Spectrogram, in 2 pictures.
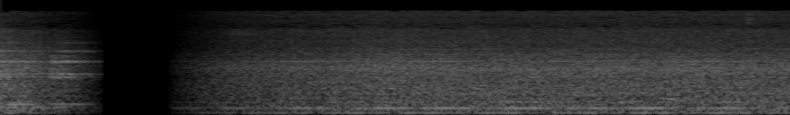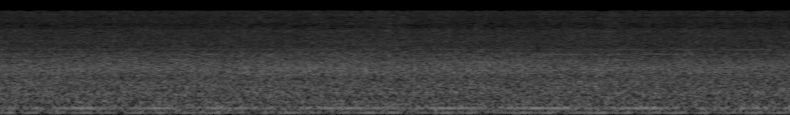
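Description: A brief dropout to silence under a second in, then a steady drone with a wavering low hum and rumble from a train's diesel locomotive running.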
